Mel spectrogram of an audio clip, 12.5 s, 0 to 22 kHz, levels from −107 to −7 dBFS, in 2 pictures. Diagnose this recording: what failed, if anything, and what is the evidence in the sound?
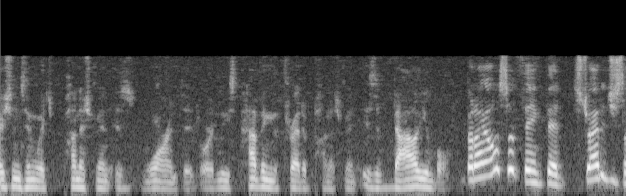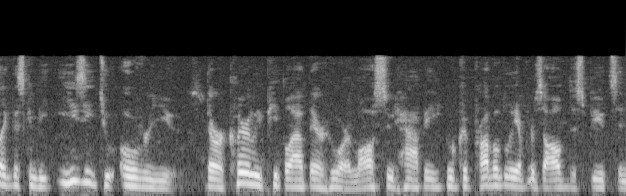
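Call processing: the noise suppressor mistook parts of the speech for noise, pulling them down about 17 dB at 0.49–1.49, 1.84–2.5 and 2.85–3.95 s, and about 16 dB after "out there who are" from 10.12 s.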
